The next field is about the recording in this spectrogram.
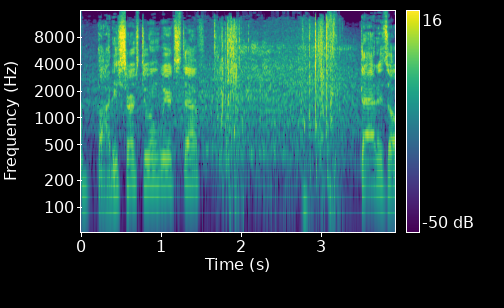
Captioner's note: bones cracking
